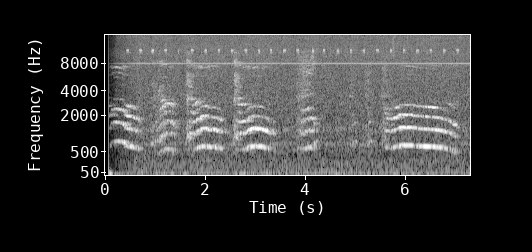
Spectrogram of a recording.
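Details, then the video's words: Seven-week-old French Bulldog puppy Lou, who screamed all night and panics whenever his owner leaves his line of sight, giving a string of arched, whining cries about once a second, each rising then falling, with soft gaps between. "Cry baby Frenchie 7wks old"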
